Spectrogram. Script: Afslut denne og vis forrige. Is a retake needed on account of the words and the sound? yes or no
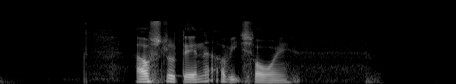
no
